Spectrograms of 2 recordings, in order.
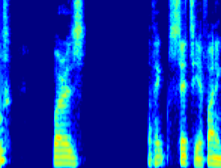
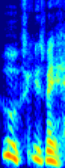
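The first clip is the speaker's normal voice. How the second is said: yawning; 6 semitones higher, 4 dB louder than usual. Real, not acted. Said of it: "this is where you can tell I'm yawning now".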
